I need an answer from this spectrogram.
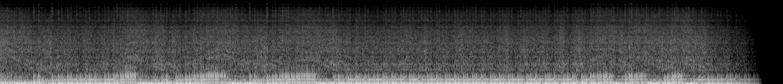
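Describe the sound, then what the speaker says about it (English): A 2003 Aprilia Tuono 1000 V2 with a Beowulf aftermarket exhaust, baffle in, idles loud and close with a rough, lumpy V-twin pulse and a few throttle blips before the sound cuts off abruptly. "this bike is pretty loud. It has an aftermarket Beowulf exhaust with the baffle in"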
